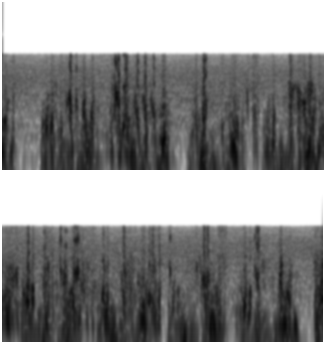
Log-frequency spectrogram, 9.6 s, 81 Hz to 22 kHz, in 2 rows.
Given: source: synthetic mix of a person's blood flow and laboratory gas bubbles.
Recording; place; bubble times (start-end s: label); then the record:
Doppler ultrasound of blood flow; precordium
0.15-0.21 s: bubbles
0.63-1.17 s: bubbles
1.39-2.35 s: bubbles
2.87-3.10 s: bubbles
3.27-3.35 s: bubbles
3.40-3.86 s: bubbles
4.27-5.27 s: bubbles
5.42-5.83 s: bubbles
5.87-6.26 s: bubbles
6.60-6.86 s: bubbles
7.01-7.24 s: bubbles
7.31-7.39 s: bubbles
7.71-7.96 s: bubbles
8.06-8.21 s: bubbles
8.27-8.51 s: bubbles
8.60-8.78 s: bubbles
9.49-9.65 s: bubbles
From the record:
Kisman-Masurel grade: 243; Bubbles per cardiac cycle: several, 3 to 8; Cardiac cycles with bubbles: 100%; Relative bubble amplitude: loud (0.450 to 0.775); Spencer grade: 3 (all of the cardiac periods contain showers or single bubble signals, but not dominating or overriding the cardiac motion signals); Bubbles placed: only in the low amplitude regions of the cardiac cycle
